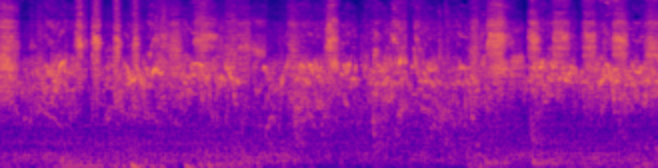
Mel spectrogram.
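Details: Many Australian budgies in a colony aviary chirping and singing, a thick, even chorus of squeaky twitters and bubbling warbles running without a break.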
